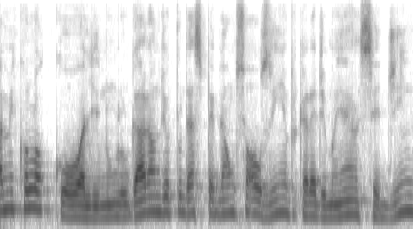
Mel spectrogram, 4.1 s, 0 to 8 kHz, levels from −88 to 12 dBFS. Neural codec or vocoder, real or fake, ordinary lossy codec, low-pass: codec, 16 kHz, 2 kbps, FunCodec, trained on Chinese and English, 25 frames a second; fake; none; none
